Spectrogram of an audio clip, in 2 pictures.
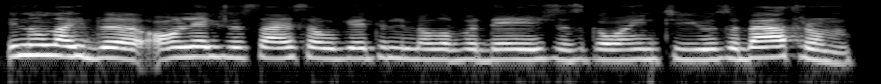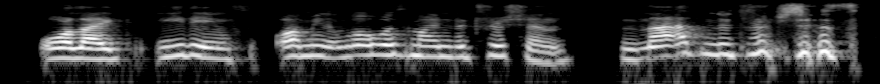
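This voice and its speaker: A woman, a stress coach telling her story as a podcast guest, lively and acting out her own past thoughts. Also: medium pitch, a little fast, dry recording. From Lithuania. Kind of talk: conversational storytelling interview.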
